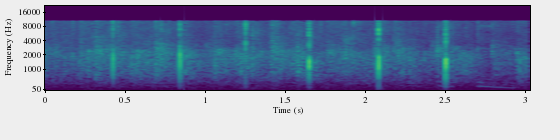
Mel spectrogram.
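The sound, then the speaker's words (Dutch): Audience applause at a church gathering, made up of sharp, evenly spaced claps that stand out in a steady rhythm over softer scattered clapping beneath. “Let's give them a hand. Laten we een applaus geven.”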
